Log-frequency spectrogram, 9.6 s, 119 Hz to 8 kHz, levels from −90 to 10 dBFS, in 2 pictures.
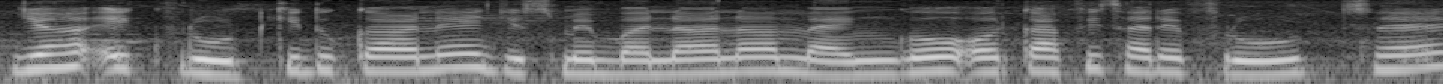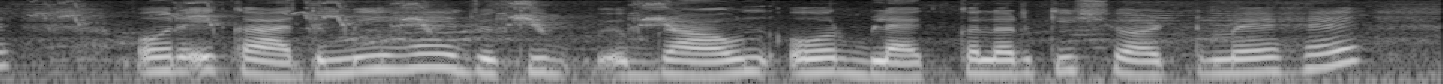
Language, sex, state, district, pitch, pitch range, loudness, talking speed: Hindi, female, Bihar, Jamui, 220 Hz, 200-240 Hz, -16 LUFS, 175 wpm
